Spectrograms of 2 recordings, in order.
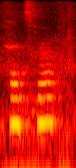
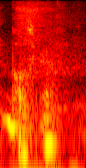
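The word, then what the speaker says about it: Pfaltzgraff: False graph with a P. False graph?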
